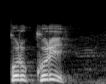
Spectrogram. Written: kurkuri

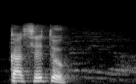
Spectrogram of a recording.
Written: kaseto

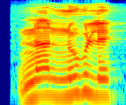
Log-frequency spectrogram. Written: nanugle

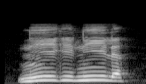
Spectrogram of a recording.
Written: niigi-niila

